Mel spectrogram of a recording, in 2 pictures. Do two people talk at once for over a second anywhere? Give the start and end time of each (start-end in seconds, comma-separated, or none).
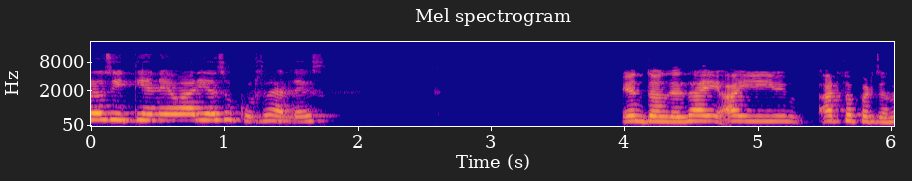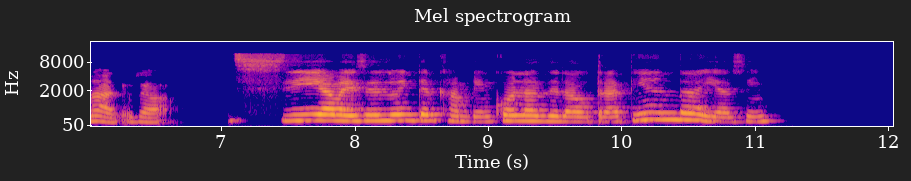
none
